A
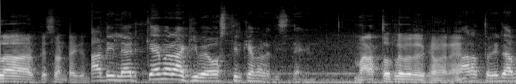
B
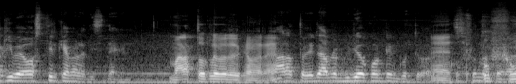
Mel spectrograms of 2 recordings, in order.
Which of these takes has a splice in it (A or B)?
A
